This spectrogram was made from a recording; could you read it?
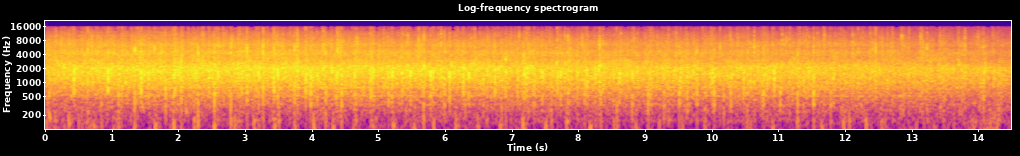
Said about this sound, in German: Und wenn Sie jetzt einen Applaus geben, dann merkt der Nunzius auch, wie sehr wir uns das wünschen.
